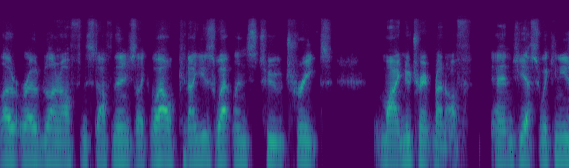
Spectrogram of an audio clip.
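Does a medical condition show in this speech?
No.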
